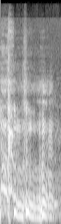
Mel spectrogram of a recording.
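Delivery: imitated helpless giggling; muffled inappropriate giggle; stifled giggle. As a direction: giggle as if you shouldn't be. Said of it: "I start giggling over here".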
